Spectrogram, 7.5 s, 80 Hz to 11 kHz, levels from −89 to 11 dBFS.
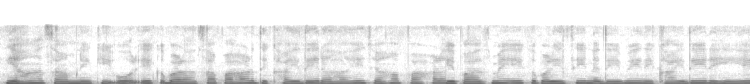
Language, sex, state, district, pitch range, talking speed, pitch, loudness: Hindi, female, Uttar Pradesh, Muzaffarnagar, 240-265 Hz, 200 wpm, 250 Hz, -38 LUFS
